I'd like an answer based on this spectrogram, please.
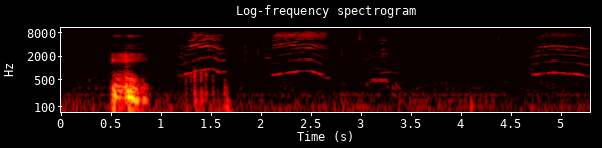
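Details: Young Devon Rex kittens learning to walk indoors under their mother's eye; a soft thump, then several thin, rising-and-falling mews spaced about a second apart in a quiet room.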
